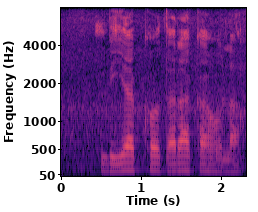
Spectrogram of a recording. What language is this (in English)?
Bhojpuri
